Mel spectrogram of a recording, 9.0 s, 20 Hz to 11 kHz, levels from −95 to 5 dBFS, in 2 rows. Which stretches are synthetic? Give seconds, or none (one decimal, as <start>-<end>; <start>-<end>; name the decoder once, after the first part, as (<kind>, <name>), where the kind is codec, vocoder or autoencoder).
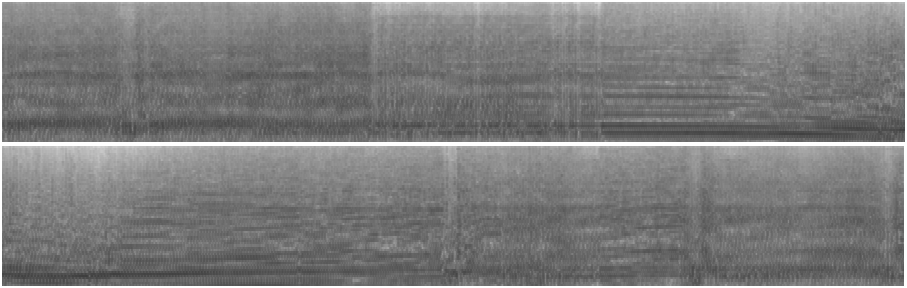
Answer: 0.0-3.0 (vocoder, WaveNeXt); 7.0-7.5; 7.9-9.0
